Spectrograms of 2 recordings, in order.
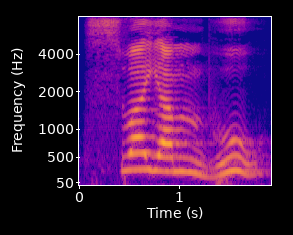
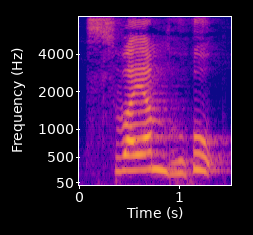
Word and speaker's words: स्वयंभू: पधारे बड़ी मात्रा भूत स्वयं भू भू पर बड़े ऊ की मात्रा है तो इस तर्क को पढेंगे इच्छुक कि स्वयंभू स्वयंभू शब्द धामण शंभु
